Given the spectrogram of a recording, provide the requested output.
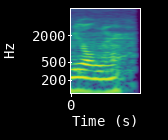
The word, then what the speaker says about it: Mjolnir: Yeah, I don't know how to pronounce it or spell it, so... Yeah, it's Mjolnir.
